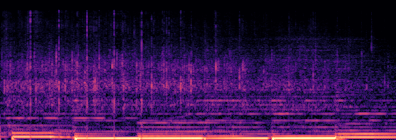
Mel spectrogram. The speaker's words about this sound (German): Komm, lass uns Gott einen riesen Applaus geben.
